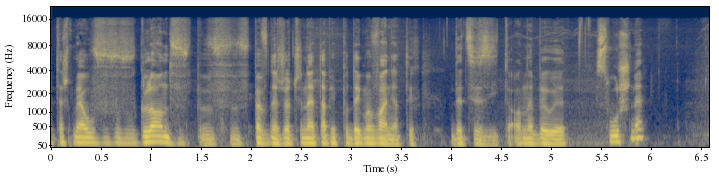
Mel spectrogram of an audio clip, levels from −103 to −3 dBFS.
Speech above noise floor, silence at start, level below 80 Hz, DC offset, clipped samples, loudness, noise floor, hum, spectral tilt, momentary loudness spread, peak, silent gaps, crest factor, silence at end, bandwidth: 30 dB; 0 s; -44 dBFS; under 0.1%; under 0.1%; -20 LUFS; -50 dBFS; none; -4.5 dB/octave; 7 LU; -4 dBFS; none; 18 dB; 0.65 s; 17 kHz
